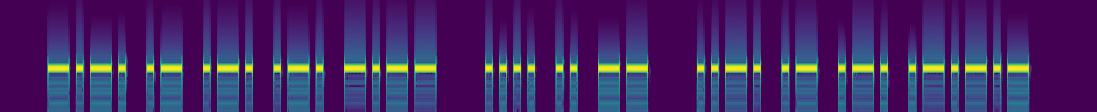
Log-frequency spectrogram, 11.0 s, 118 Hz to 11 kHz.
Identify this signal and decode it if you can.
Morse code, heard as a keyed tone, about 17 wpm, 700 Hz. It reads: CARRY HIM FAR.
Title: Sentences from Top 1000 Words - Review Part 1 - 17wpm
